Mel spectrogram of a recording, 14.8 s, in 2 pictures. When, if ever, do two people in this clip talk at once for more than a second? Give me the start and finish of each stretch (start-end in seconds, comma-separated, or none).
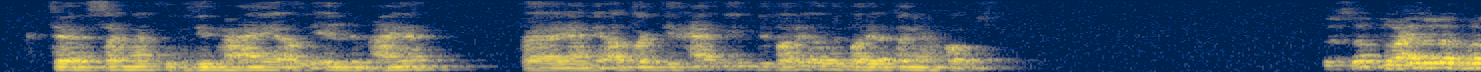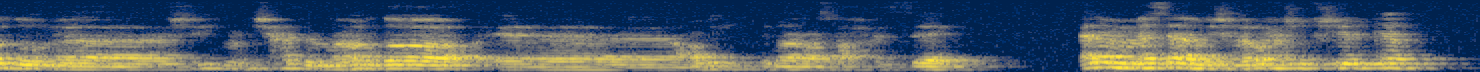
none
